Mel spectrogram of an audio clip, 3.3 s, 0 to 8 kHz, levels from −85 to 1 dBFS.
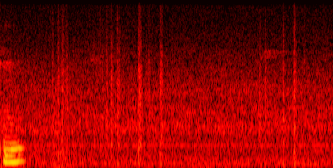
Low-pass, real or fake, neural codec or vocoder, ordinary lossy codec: none; real; none; none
